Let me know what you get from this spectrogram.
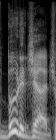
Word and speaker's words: Buttigieg: First of all, I'm saying it correctly, right? It's Buttigieg, right? – Yeah, you got it.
